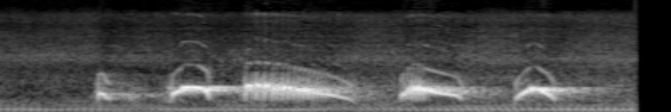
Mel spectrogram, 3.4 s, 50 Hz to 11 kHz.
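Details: Lively Javanese spotted dove, a 'KUK 2' caller with tight phrasing. A clipped lead note, a looped coo, a long sliding croon and two bent hoots play against a constant low droning hum.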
